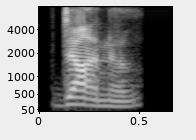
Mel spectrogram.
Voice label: "darnel", Indian

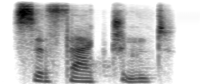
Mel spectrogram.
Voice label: "surfactant", Indian

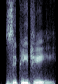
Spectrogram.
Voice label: "ZPG", American

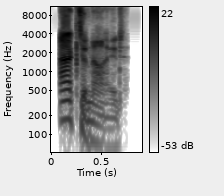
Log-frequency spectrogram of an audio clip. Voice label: "actinide", British

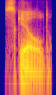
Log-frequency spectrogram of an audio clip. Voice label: "skilled", American

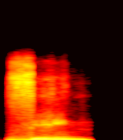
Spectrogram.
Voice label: "zein", Indian

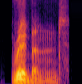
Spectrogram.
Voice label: "riband", British

